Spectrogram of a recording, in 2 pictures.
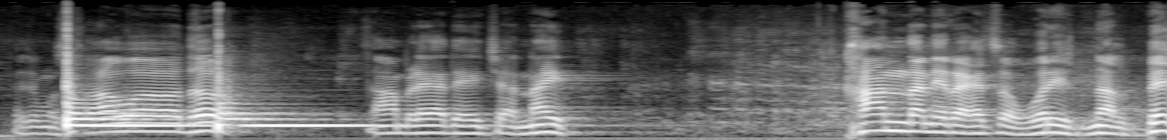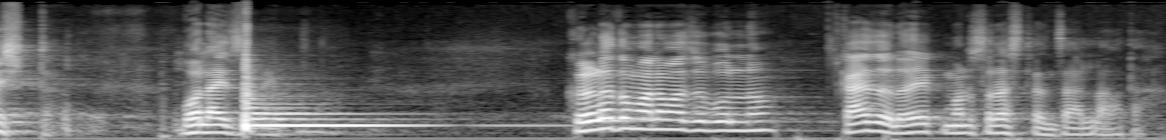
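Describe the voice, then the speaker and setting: Animated kirtan preacher, man. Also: fairly high pitch, fairly quick, pauses often, over music. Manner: animated, swings between loud exclamations and quiet asides; teasing, asks the audience questions. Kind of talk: devotional kirtan sermon with humorous stories.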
